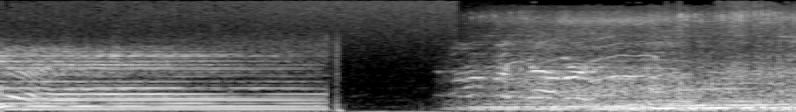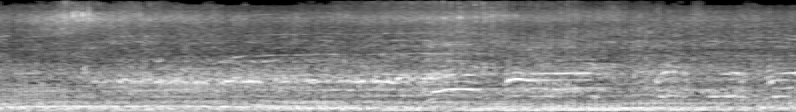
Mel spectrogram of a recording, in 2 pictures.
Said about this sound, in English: Where are we? Toledo Speedway. School bus figure eight.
